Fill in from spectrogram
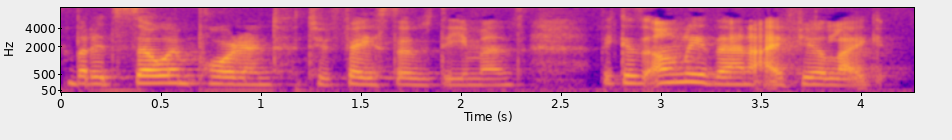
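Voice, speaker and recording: Woman, 30, vlogger; earnest, thoughtful monologue to camera, mid-pitched, lots of hedging fillers. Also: fairly even intonation, moderate pace. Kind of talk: reflective casual monologue to camera.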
